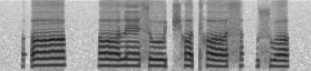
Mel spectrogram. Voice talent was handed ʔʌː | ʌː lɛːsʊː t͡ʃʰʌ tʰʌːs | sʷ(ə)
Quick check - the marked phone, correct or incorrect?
incorrect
